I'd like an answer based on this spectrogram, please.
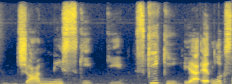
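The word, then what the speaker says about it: Gianni Schicchi: Italian for Johnny and skeety rhymes with squeaky and then oh that's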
